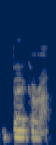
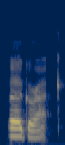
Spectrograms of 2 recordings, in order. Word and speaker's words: Bergerac: So Bergerac. Bergerac. Right. I may have just butchered the pronoun.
